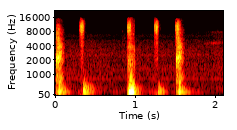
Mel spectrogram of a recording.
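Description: Beatboxed drum samples played back through Logic's Ultrabeat drum synth: a short groove of mouth-made kick-drum thumps about a second apart, with closed hi-hat ticks and snare hits between them.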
